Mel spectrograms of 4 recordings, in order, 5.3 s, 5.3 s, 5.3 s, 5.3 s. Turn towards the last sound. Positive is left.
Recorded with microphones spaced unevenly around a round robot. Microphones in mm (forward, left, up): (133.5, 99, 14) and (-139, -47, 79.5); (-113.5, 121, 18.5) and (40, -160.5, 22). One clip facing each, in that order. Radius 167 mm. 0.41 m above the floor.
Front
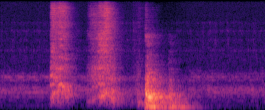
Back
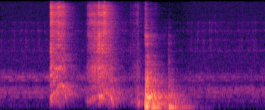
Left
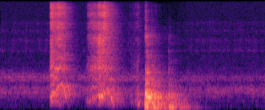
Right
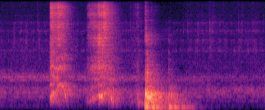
turn(degrees=-145)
